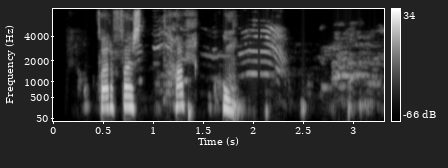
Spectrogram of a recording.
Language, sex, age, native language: Icelandic, female, 8, Icelandic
